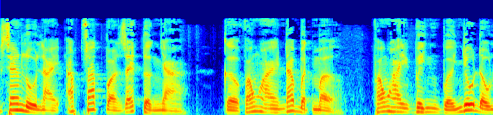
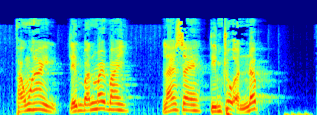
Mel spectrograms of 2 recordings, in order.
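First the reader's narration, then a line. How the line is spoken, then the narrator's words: Shout. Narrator (Vietnamese): Hướng hét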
